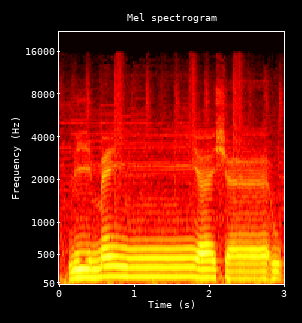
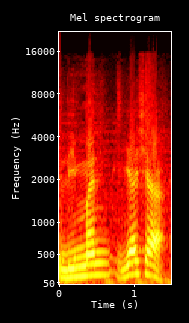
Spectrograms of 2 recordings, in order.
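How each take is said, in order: First: The n merges into ya with a thick nasal hum. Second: The n is said plainly without a long nasal hum. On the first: The speaker calls it right. "gabungkan nun dengan ya dan tebalkan bacaan dia, iaitu tekankan sikit" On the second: The speaker calls it wrong. "Bukan baca liman yasha"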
